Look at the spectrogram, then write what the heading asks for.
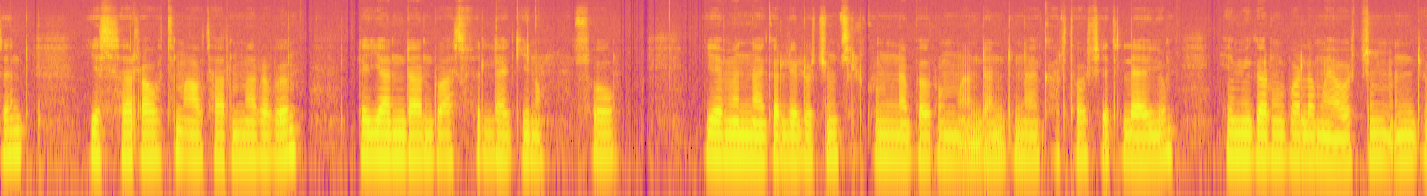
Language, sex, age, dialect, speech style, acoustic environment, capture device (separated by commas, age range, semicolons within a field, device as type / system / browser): Amharic, male, 25-34, Ethiopia - Addis Ababa, happy, people talking; nature, mobile / Linux / Chrome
